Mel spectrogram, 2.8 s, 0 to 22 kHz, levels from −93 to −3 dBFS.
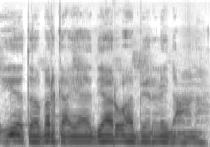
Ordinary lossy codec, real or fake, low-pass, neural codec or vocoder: none; real; none; none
